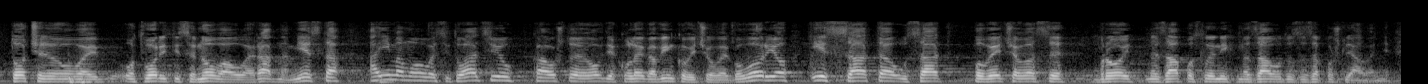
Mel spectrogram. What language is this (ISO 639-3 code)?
hrv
